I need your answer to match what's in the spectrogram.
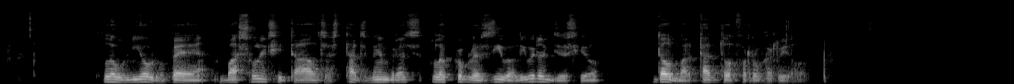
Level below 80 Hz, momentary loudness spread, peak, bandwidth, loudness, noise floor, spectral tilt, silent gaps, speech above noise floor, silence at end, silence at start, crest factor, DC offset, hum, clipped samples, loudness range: -78 dBFS; 11 LU; -10 dBFS; 12.5 kHz; -30 LUFS; -77 dBFS; -6 dB/octave; none; 48 dB; 2.1 s; 1.05 s; 22 dB; under 0.1%; none; under 0.1%; 2 LU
